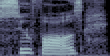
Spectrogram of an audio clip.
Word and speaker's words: Sioux Falls: We actually mispronounced the city that Daphne was, well, the city that Daphne committed her murder in. The name of the city is actually called Sioux Falls, named after the Native American Sioux tribe.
